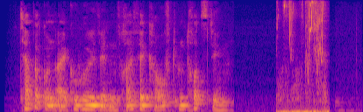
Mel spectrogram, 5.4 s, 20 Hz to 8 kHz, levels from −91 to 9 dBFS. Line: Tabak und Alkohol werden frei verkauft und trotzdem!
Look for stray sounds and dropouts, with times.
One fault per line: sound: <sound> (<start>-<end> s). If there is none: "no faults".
sound: squeak (4.1-4.9 s)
